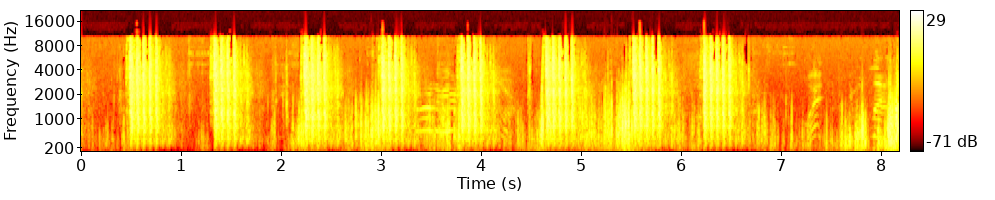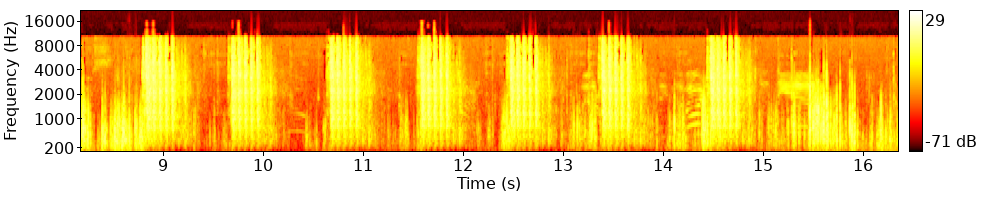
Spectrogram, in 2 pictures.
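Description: M249 SAW light machine gun firing repeated short bursts of automatic fire, each a fraction of a second long, about one burst every half second to one second. The firing pauses for about two seconds a little past the middle, then the bursts resume.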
